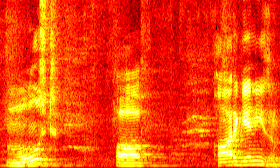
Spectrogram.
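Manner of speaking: "most", "of", "organism", long pause after each; slow dictation. Shown as a demonstration. Teacher dictating a DNA definition to students, word-by-word dictation.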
